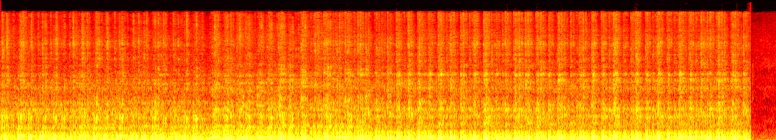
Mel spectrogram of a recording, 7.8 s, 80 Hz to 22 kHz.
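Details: 1999 Johnson 200 hp carbureted outboard, cold start at about 70°F after choke priming, firm bulb and quarter throttle, not run in a while: steady low rumble settling into an even fast idle with no misses.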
